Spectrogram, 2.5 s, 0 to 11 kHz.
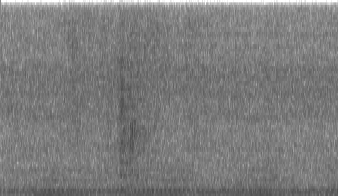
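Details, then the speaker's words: Free used Kenmore 80 Series washer tested, drain cycle: steady low pump drone with a brief slurping gush as the pump cavitates at the end of a normal drain, then spin engages; spin clutch possibly slightly worn. "heard the cavitation and you saw the water just go that was cool"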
